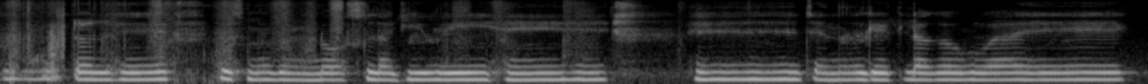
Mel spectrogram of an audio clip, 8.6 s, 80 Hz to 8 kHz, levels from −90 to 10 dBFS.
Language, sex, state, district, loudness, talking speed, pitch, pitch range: Hindi, female, Uttar Pradesh, Etah, -29 LUFS, 90 wpm, 240 Hz, 235-245 Hz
